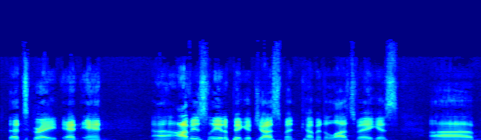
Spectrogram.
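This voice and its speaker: A man's voice: mid-range voice, fairly even intonation, normal speed, pushed and bright, clean tone. A man hosting a live sports radio coaches show from a hotel casino restaurant, affable and chatty. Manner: affable, reads live ad copy.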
